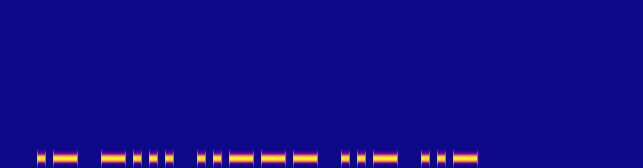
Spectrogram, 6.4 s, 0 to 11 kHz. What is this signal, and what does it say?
Morse code, heard as a keyed tone, about 16 wpm, 700 Hz. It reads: AB2UU
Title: USA Call Signs - 5 Characters - Repeated 3x - 15wpm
